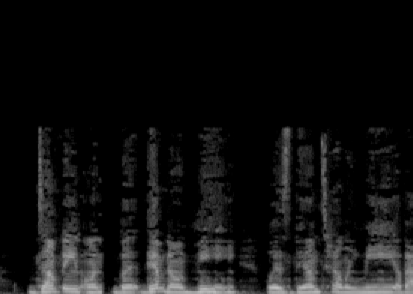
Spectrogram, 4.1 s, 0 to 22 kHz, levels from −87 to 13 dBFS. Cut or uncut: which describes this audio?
cut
